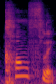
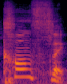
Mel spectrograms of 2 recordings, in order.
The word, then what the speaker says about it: conflict: 同学才高一呢，好，conflict 这个字听听看发音 Conflict. ，conflict 这个字当名词用，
